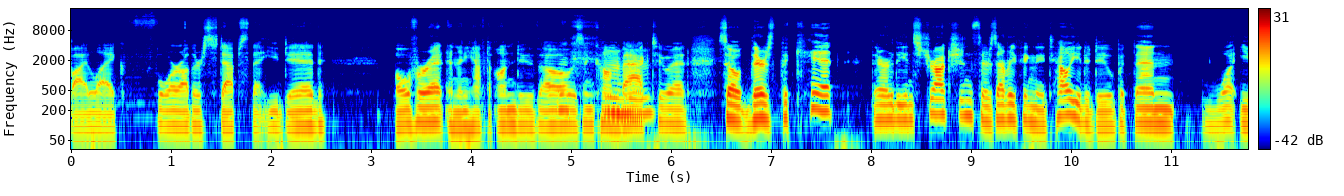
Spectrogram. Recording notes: We recorded directly from our property for the very first time! I forced everyone to pile into our tent and record from there. You know, because of acoustics.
